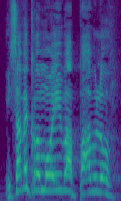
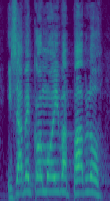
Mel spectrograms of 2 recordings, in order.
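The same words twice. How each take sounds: The two takes are said the same way.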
